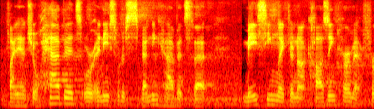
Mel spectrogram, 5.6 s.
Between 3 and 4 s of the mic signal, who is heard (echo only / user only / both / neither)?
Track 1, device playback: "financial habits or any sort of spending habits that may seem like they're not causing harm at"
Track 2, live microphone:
echo only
